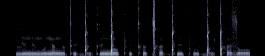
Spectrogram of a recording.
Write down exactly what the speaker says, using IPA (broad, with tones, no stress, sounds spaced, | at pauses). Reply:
lʲ u˨ n ɾ ʉ˨ m ɾ u˦ n ɐ˨ ŋ ɵ˨ kʼ ɨ˨ ɡ͡ǃ ɵ˨ kʼ ʉ˦ ŋ͡ǃ o˦ pʰ ʉ˨ kʰ ɵ˦ ǀʰ ɐ˨ ǃʼ ʉ˦˨ pʰ u˨˦ ɡ͡ǃ o˦ ǃʰ ɐ˦ z o˦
